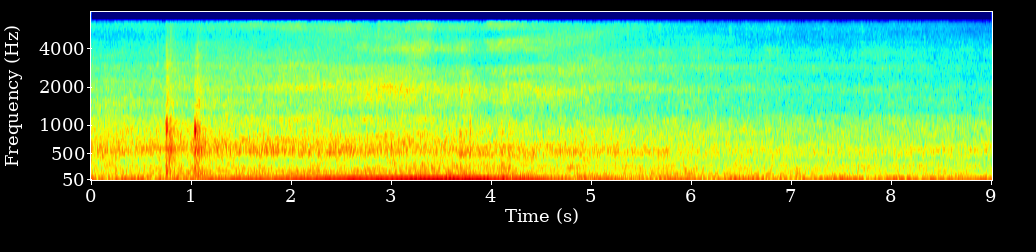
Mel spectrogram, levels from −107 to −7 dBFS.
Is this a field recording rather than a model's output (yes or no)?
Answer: no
